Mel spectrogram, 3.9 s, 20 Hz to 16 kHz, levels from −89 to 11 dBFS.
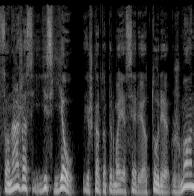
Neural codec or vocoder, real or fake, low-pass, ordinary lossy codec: none; real; 14.4 kHz; MP3, 64 kbps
